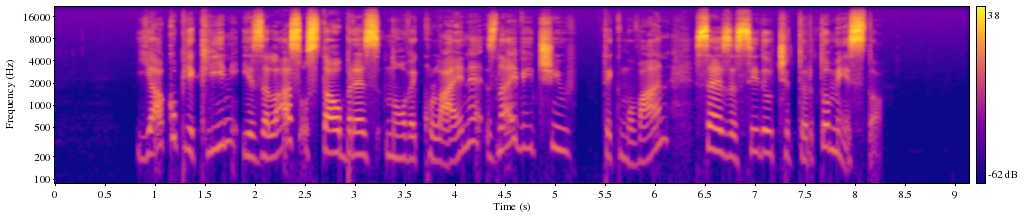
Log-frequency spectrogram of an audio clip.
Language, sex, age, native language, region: Slovenian, female, 30-49, Slovenian, Central Slovenia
